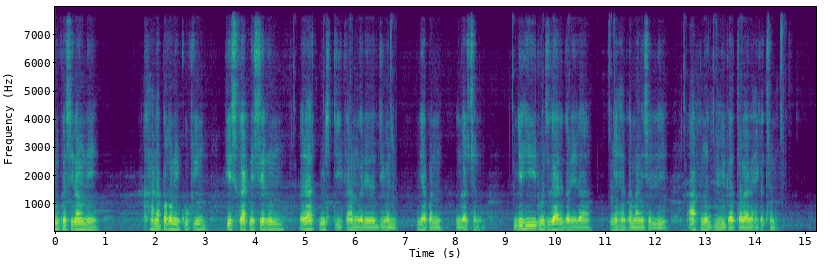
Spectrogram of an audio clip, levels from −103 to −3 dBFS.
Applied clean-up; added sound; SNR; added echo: neural separator model SepFormer DNS4.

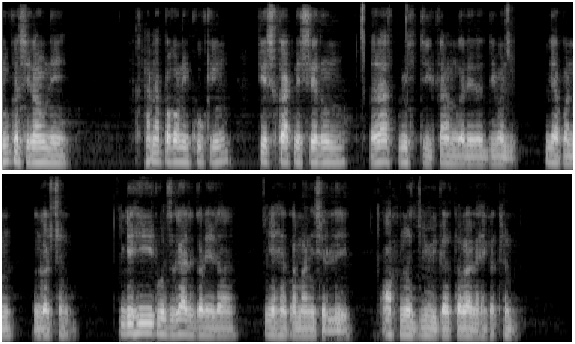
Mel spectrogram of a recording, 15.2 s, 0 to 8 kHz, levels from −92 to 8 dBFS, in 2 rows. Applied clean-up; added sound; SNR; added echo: neural mask model DeepFilterNet 3.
